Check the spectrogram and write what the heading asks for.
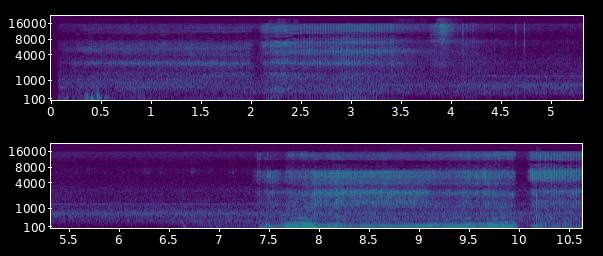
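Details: Sleeping pit bull ("pibble") dog, twitching while dreaming: soft rumbling snores, then a louder stretch of low, wavering snorts with a few twitchy noises. Snoring.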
